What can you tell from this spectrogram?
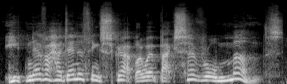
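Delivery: ordinary talk, nothing marked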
